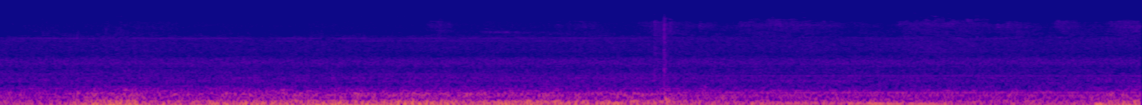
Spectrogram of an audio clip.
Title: PCV leaks incorrect Air fuel mixture and Misfires so Rough Engine and lost power.EPC CEL lights on.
